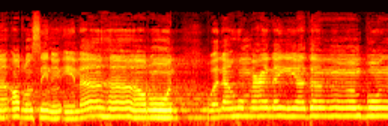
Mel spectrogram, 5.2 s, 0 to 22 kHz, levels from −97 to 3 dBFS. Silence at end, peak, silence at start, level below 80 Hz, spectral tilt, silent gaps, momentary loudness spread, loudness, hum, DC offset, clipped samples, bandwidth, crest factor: 0 s; -2 dBFS; 0 s; -56 dBFS; -4 dB/octave; none; 5 LU; -18 LUFS; none; under 0.1%; under 0.1%; 15.5 kHz; 16 dB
